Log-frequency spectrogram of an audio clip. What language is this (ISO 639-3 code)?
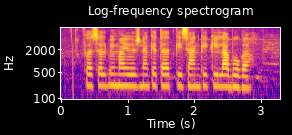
mag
